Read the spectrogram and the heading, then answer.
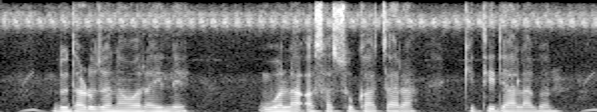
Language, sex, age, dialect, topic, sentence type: Marathi, male, 18-24, Varhadi, agriculture, question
